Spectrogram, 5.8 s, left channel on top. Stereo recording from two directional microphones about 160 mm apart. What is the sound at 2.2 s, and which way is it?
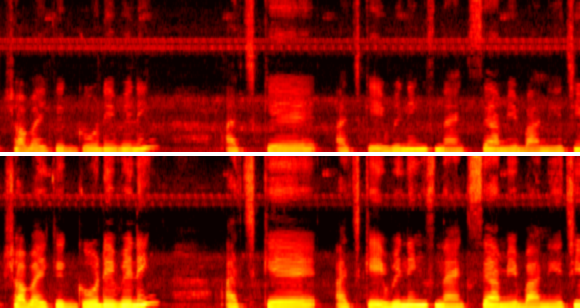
Speech, 50° right (ahead or behind).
